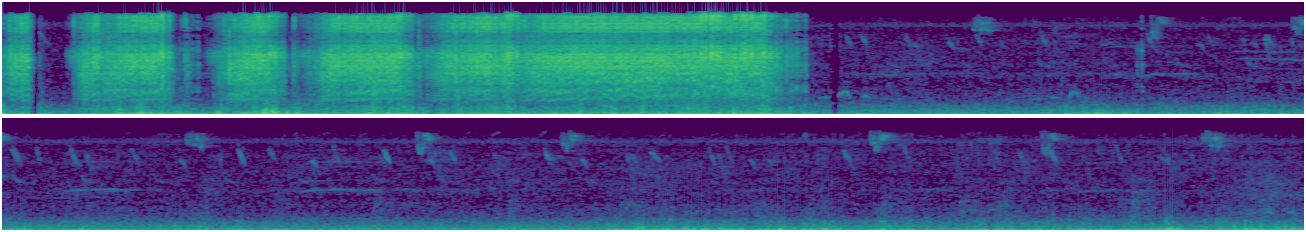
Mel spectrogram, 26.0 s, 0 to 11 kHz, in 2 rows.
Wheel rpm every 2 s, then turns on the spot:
20, 40, 60, 0, 0, 0, 0, 0, 0, 0, 0, 0, 0.
none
